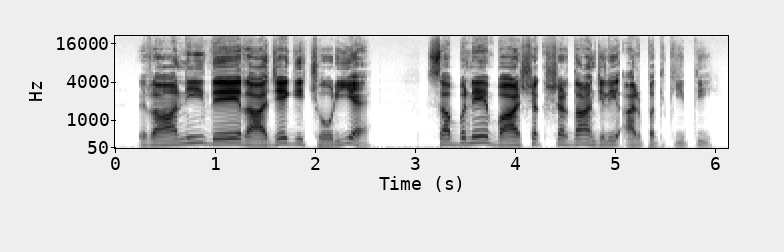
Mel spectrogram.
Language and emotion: Dogri, neutral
